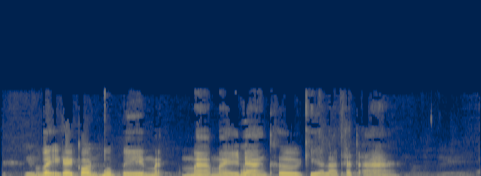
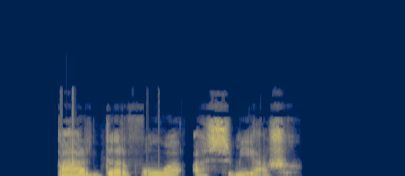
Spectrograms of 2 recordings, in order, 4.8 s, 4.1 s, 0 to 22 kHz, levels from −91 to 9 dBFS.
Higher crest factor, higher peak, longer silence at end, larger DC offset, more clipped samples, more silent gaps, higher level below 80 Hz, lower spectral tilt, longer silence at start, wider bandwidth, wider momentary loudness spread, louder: about the same, 20 dB vs 18 dB; about the same, 0 dBFS vs 0 dBFS; second, 0.85 s vs 1.1 s; neither; neither; second, none vs 1.88-1.93 s; first, -40 dBFS vs -54 dBFS; first, -7 dB/octave vs -3 dB/octave; second, 0.25 s vs 0.6 s; about the same, 11 kHz vs 11.5 kHz; first, 9 LU vs 6 LU; second, -21 LUFS vs -16 LUFS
